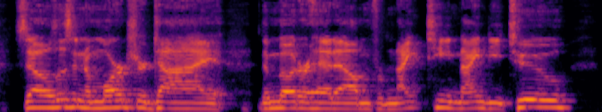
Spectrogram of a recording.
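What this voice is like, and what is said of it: Slightly rough, gravelly voice. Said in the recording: “my voice was obviously a little bad because I'm sick ... another singer who has a very gravelly voice”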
